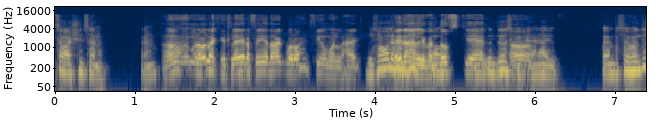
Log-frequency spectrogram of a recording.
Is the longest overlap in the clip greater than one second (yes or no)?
yes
